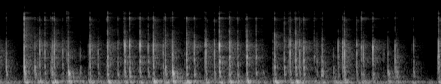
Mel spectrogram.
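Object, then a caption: Mechanical keyboard with PBT plastic keycaps. Continuous fingertip typing with both hands on a white Keydous NJ80 mechanical keyboard with PBT plastic keycaps. The result is a rapid, steady stream of short, crisp keystrokes, each with a low thocky body and a bright click that dies away almost instantly.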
